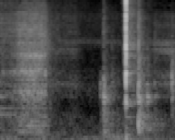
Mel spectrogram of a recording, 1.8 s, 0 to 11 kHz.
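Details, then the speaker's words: John Deere 100 Series mower (likely LA135) that started then died after a few seconds: engine off, crisp single click each time the key is switched; fuel solenoid now pulling in normally, inaudible before the fix. "yeah so we're turning the key on and off and you can you can hear it and we could not hear that before so it all makes sense"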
